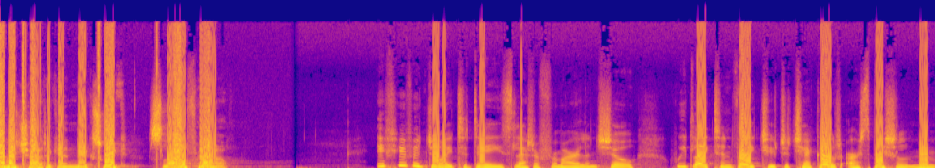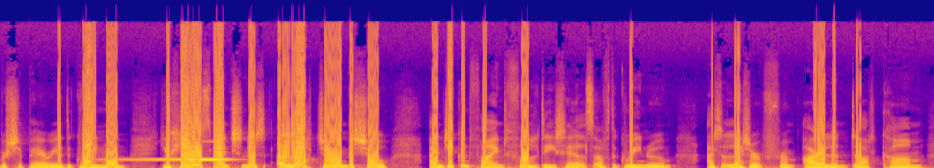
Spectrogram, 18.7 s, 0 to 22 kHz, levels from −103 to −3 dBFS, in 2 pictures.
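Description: Integer overflow runs throughout: the gain is pushed about 11 dB too far, and roughly one percent of samples wrap to the opposite sign instead of limiting, cracking on the loudest peaks.

Loudspeaker feedback squeal sounds from 10.31 to 11.96 s, after "special membership area the": a 1.2 kHz loop tone builds over about a second to about 5 dB above the speech, ending before "a lot during the".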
